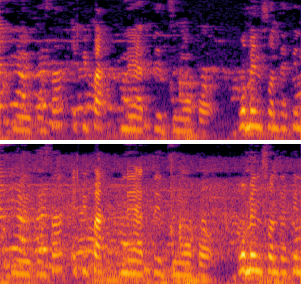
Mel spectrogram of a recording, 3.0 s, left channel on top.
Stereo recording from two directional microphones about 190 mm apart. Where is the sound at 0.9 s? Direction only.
5° right (ahead or behind).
